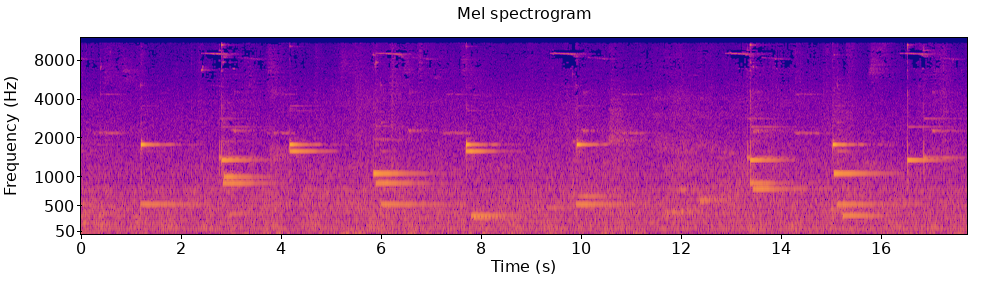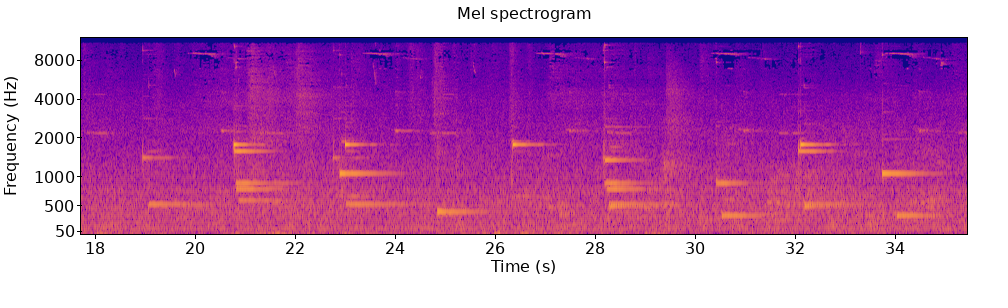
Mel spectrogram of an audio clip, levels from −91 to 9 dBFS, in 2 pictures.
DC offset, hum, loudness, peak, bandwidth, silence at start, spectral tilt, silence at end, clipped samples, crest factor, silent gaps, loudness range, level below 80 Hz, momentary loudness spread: under 0.1%; none; -22 LUFS; -2 dBFS; 11.5 kHz; 0 s; -4.5 dB/octave; 0 s; under 0.1%; 20 dB; none; 6 LU; -42 dBFS; 16 LU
